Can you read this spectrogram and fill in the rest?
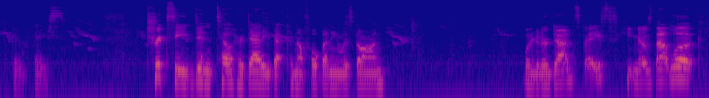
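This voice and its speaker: A woman reading a picture book aloud to young listeners, expressive and speaking to them directly with small asides. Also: lowish voice, slow pace, long pauses. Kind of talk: children's read-aloud storytelling with asides.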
